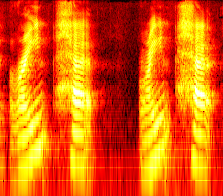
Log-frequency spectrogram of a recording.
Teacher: இது ரெண்டும் வசத்துல் ஹல்க்கு, நடுத்தொண்டையிலேருந்து வரும்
